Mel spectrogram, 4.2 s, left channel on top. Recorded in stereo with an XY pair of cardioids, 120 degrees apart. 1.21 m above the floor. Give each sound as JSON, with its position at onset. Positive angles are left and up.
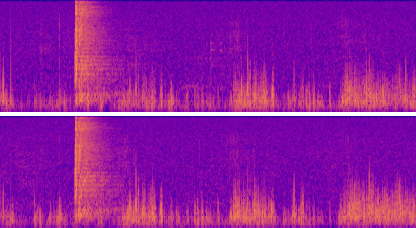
{"t": 0.7, "sound": "breaking glass", "azimuth_deg": -5, "distance_m": 3.5}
